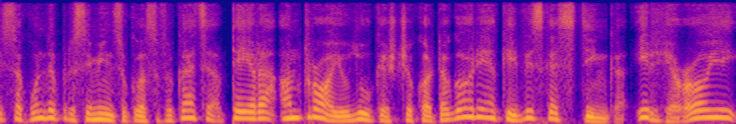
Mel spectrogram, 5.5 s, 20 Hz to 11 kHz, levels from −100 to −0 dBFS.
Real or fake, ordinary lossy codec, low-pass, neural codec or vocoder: fake; Opus, 64 kbps; 9.9 kHz; codec, 16 kHz in and 24 kHz out, 0.9 kbps, LongCat-Audio-Codec, fine tuned four codebook decoder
